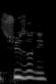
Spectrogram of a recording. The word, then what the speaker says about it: Suzzoni: C'est très bien prononcé. À l'italienne, Suzoni tout simplement. Non, c'est corse.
